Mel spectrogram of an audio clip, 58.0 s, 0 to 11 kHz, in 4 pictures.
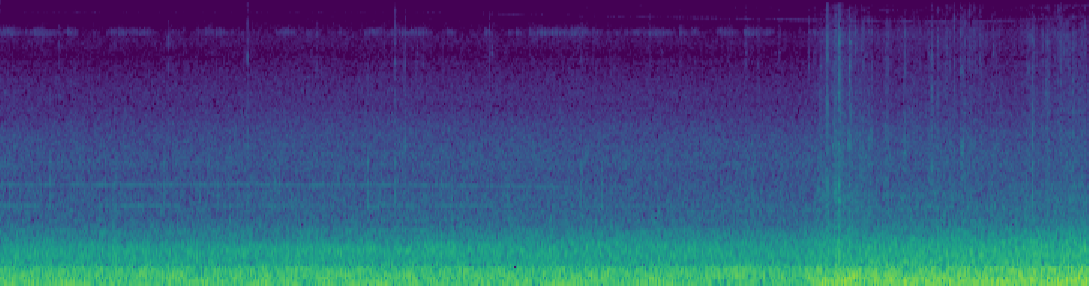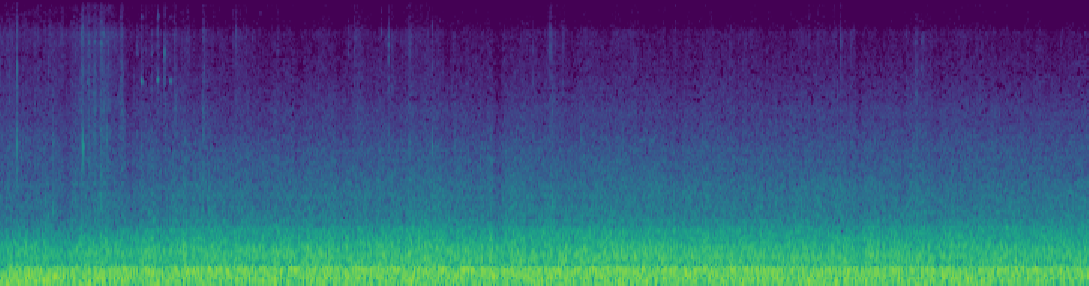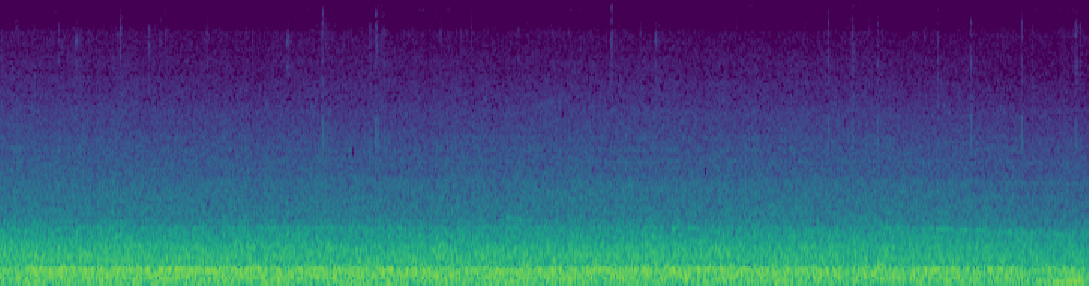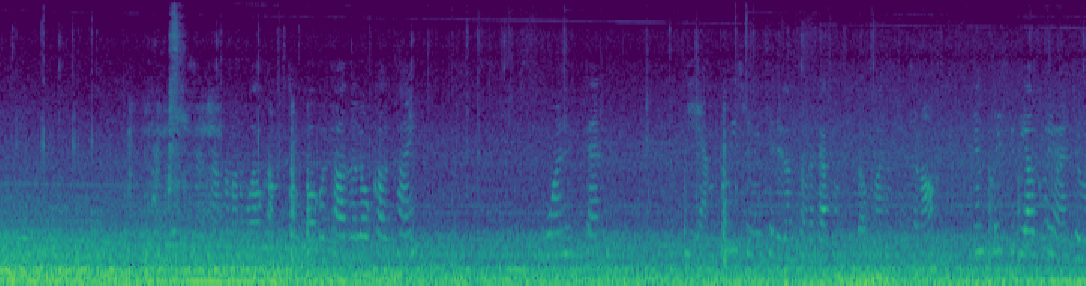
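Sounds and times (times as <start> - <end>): loud low rumble in cabin: 0.0 - 58.0
airliner landing jolt: 10.6 - 28.7, 44.6 - 58.0.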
